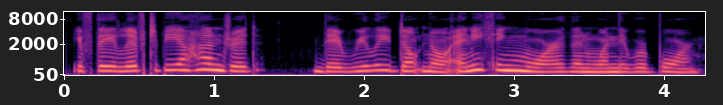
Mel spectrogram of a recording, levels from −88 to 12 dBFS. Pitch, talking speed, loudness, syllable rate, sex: 240 Hz, 255 wpm, -14 LUFS, 5.9 syllables/s, female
